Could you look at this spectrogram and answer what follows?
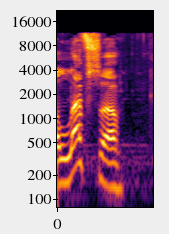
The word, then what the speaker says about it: lefse: And I made the mistake of pronouncing it wrong, so I thank Liz for giving me the correct pronunciation. A lefse...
